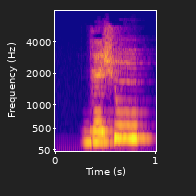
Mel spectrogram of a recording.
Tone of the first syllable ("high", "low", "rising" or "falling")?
low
